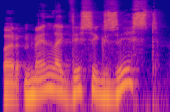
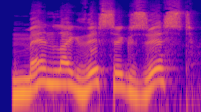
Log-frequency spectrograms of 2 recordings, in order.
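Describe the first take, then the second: First: Said in the usual way. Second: Much higher, slow, drawn-out mock shock on "Men like this exist."; exaggerated sarcastic alarm; mock dramatic. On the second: Shown as a demonstration. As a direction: stretch "Men like this exist." like a scandalized gasp.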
